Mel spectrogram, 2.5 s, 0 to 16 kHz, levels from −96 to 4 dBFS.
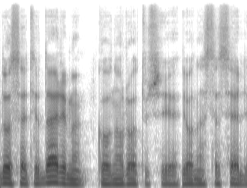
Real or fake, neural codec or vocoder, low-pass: fake; autoencoder, 48 kHz, 128 numbers a frame, DAC-VAE, trained on Japanese speech; 14.4 kHz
